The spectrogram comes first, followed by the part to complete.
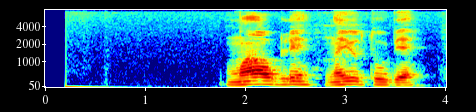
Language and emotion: Russian, neutral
